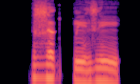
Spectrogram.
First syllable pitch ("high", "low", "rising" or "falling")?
high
